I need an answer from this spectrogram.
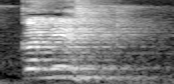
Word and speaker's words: कनिष्ठ: कनिष्ठ, हमारी ट की आवाज निकल रही है जैसे, वो कनिष्ठ नहीं होता। आपने ऐसे ही बोला, ऐसे लिख दिया, लेकिन हमारा इसका शुद्ध उच्चारण क्या होता है? कनिष्ठ। यानी पीछे किसकी आवाज आती है? ठ की।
